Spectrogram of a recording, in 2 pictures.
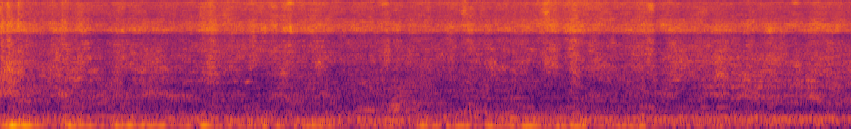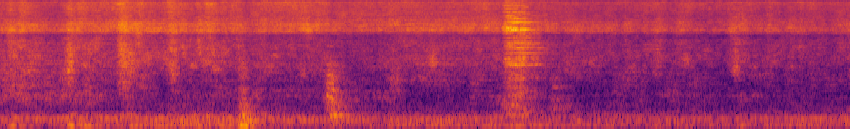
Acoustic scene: kitchen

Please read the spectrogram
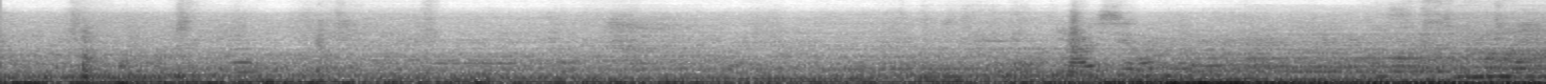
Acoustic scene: bus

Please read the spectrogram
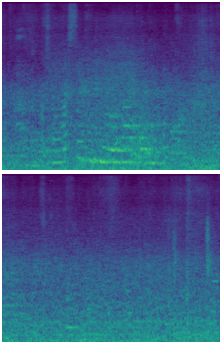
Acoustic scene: subway station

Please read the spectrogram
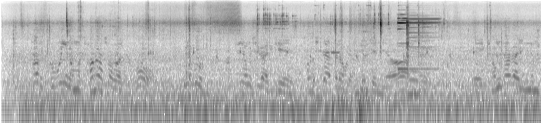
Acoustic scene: car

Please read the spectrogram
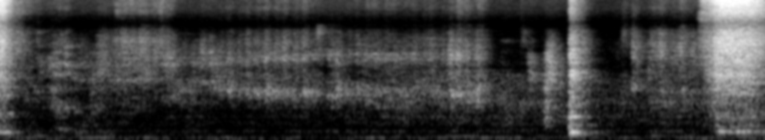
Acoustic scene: restroom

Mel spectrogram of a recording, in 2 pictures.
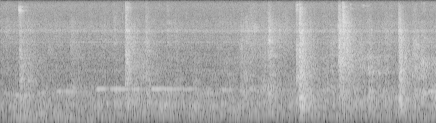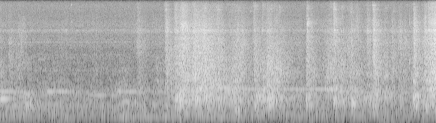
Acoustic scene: cafe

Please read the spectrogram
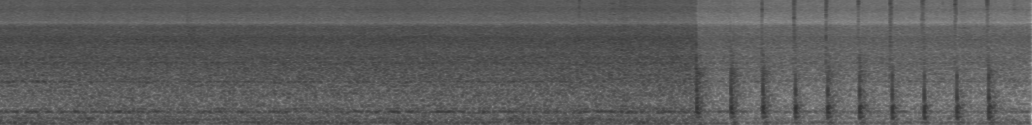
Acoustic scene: kitchen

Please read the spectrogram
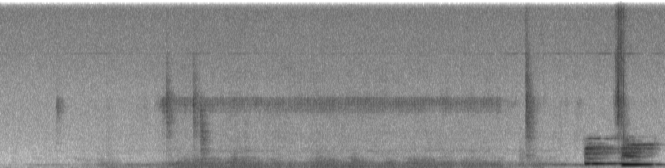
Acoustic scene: elevator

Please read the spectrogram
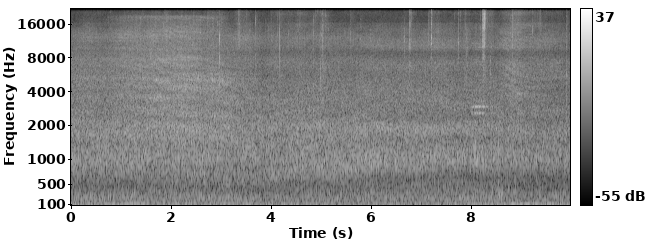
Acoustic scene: street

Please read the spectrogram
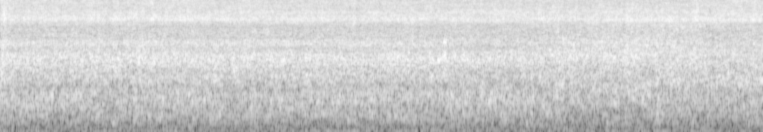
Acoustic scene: park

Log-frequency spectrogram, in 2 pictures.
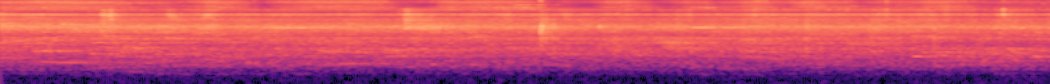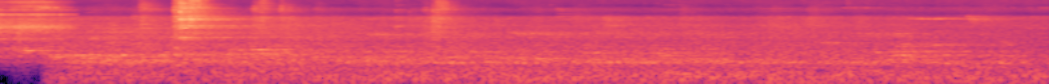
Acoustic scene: subway station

